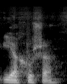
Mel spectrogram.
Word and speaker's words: Yahusha: what team yahia something it teashi yeah that's the wrong pronunciation be yahusha yeah and the pman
